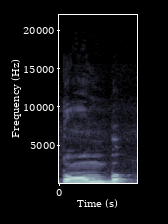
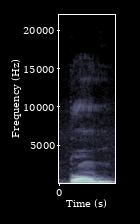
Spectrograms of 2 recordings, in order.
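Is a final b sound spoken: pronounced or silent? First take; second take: pronounced; silent. First: The word ends with an audible b sound. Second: The word ends in m with no b. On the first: The speaker calls it wrong. "टॉम्ब ऐसा नहीं बोला ना" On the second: The speaker calls it right. "केवल टॉम बोला है"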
